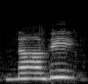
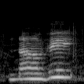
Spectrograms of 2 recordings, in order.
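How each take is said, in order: Both takes have the same delivery.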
